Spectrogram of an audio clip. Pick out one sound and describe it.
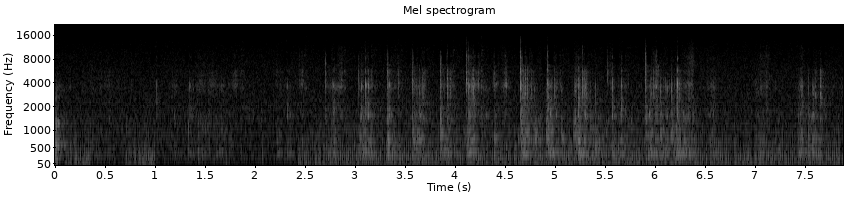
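Small parts click and tap against a hard board as they are fitted by hand.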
